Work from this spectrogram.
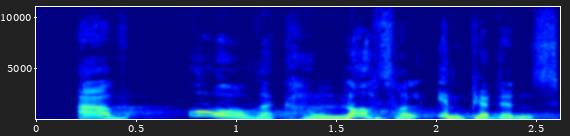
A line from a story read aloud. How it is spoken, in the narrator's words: cried the matronly Madame Samson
